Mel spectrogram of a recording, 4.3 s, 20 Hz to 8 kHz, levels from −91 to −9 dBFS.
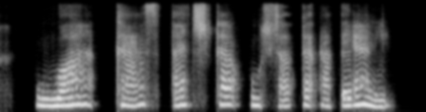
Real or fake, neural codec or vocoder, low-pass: fake; codec, 16 kHz, 1 kbps, FreqCodec, smaller model; 7.2 kHz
